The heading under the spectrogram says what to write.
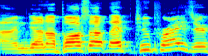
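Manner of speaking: usual speaking voice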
